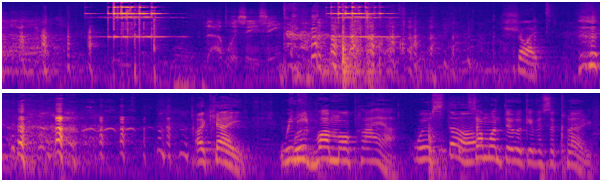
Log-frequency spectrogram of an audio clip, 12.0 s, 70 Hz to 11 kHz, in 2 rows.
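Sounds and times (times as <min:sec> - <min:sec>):
laughter: 0:00.0 - 0:00.8, 0:02.8 - 0:05.0, 0:05.8 - 0:07.9
hand bell ringing: 0:00.8 - 0:01.8, 0:03.1 - 0:04.0
speech: 0:05.2 - 0:06.6, 0:08.0 - 0:11.9.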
